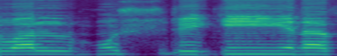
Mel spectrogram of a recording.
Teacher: شین پڑھے تو پھیل جانا آواز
